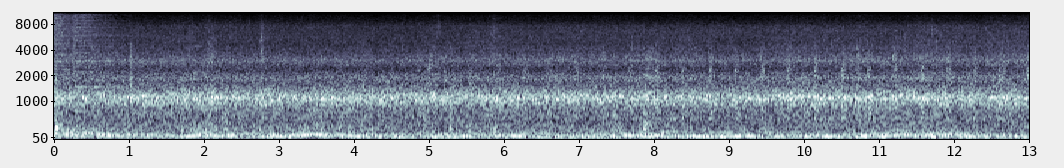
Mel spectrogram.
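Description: Jeep driving slowly through a shallow creek: a steady low engine rumble with tyre and water noise.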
